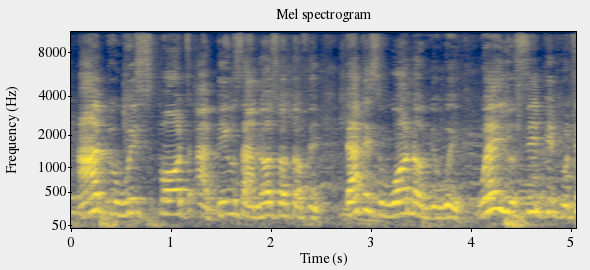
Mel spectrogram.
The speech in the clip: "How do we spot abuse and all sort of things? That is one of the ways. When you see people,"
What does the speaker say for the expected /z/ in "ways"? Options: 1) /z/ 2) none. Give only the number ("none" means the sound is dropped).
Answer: 2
